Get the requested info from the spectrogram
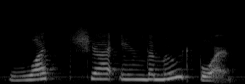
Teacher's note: Here the word you has been reduced to cha.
